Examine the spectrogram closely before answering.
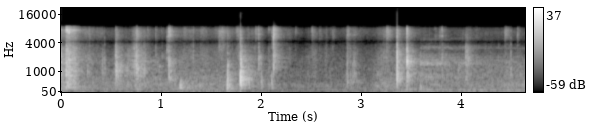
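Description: Handling noise: a few sharp clicks and knocks with light rustling as a mains plug and its orange flex are handled near a wall socket.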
